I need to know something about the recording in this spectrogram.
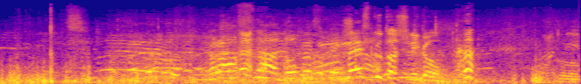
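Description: Young men shout excitedly at a distance outdoors.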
